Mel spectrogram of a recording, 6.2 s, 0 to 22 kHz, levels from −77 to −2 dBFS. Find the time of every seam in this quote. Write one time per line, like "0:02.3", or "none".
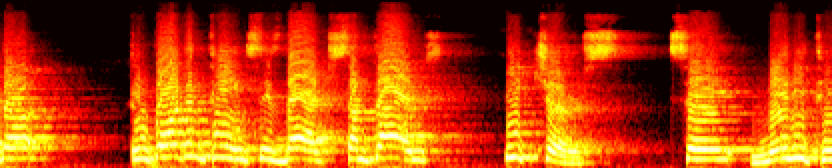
none

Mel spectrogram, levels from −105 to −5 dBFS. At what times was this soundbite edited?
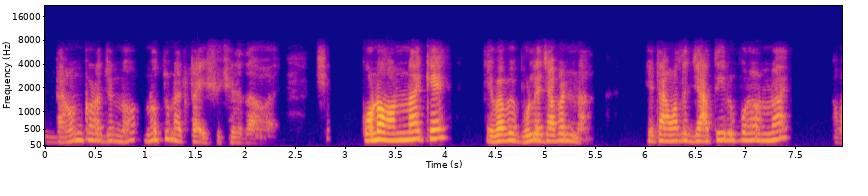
0:02.7

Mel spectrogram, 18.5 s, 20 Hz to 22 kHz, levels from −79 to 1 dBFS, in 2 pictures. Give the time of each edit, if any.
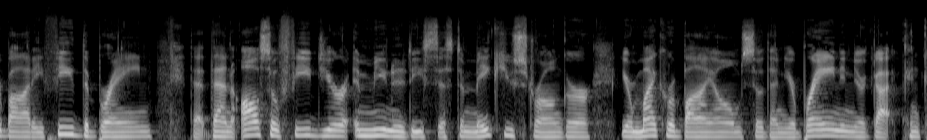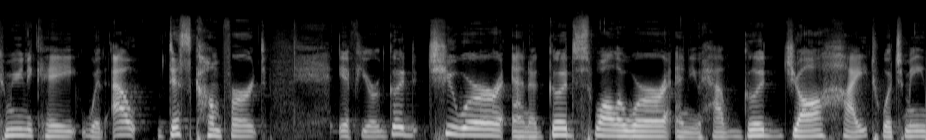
none

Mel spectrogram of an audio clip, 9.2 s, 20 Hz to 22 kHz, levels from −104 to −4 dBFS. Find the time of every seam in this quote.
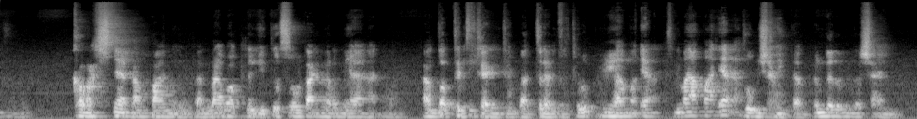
none

